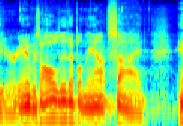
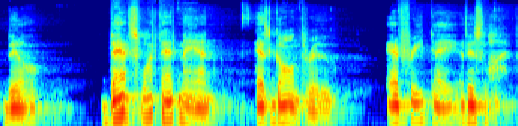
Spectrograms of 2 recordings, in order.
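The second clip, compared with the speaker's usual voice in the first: soft voice of God; 4 semitones lower, 8 dB quieter, slower than usual. Retold or imitated. Voicing the Lord softly.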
